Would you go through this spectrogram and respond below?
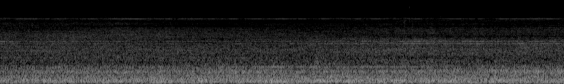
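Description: Busy night-time airport ambience at CMH, with a steady, loud wash of aircraft engine roar filling the scene without letup and no voices.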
